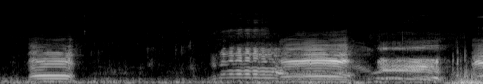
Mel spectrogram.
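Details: Tame cows walking toward a green grass field to eat; a short moo, then a long rising bellow and a second drawn-out moo, over the low shuffle and rumble of the herd.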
